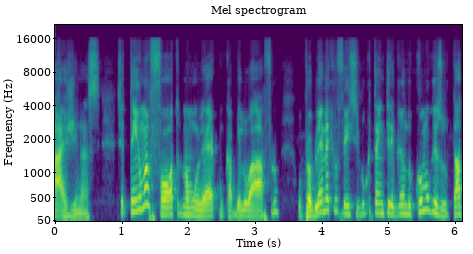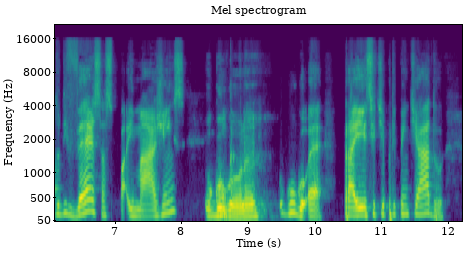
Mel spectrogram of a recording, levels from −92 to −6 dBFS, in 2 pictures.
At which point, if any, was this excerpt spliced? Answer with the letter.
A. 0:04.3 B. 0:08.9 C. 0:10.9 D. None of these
D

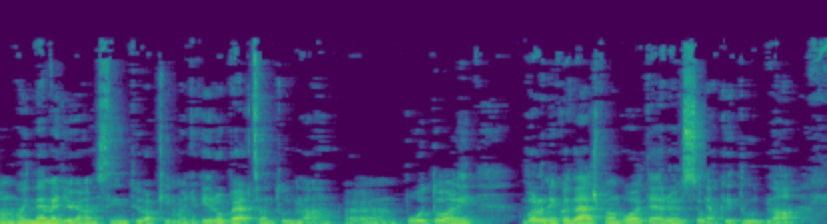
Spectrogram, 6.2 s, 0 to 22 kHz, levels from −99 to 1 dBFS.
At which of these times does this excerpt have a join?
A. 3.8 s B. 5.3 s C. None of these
B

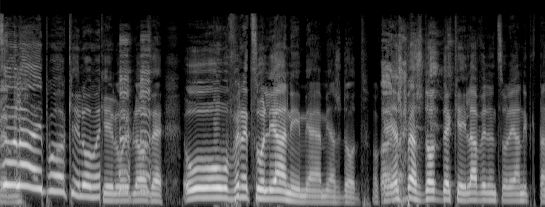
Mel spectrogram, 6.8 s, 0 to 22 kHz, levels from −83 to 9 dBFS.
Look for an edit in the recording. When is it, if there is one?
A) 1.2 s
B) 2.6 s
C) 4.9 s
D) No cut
A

